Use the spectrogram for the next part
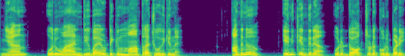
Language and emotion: Malayalam, angry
